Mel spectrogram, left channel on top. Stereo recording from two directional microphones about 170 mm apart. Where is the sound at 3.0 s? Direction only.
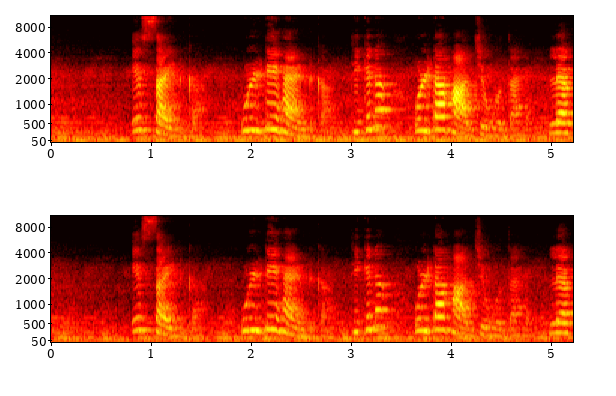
40° right (ahead or behind).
